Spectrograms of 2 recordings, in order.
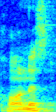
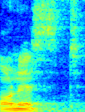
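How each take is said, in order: First: "হনেস্ট" with the initial h sounded; wrong pronunciation. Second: "অনেস্ট" with the h silent; correct pronunciation. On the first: Teacher shows students how not to say honest, wrong pronunciation. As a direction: start "হনেস্ট" on an audible h. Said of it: "এটা কিন্তু হনেস্ট না". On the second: Teacher corrects students' honest, correct pronunciation. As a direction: begin "অনেস্ট" straight on the vowel o. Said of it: "এটা হবে অনেস্ট". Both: Shown as a demonstration.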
